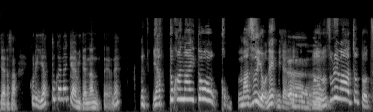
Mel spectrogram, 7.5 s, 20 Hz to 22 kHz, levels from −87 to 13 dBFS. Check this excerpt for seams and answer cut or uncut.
uncut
